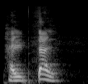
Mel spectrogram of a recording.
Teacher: 리을로 끝나는 한자 뒤에 요 디귿이 된소리로 발음되는 거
